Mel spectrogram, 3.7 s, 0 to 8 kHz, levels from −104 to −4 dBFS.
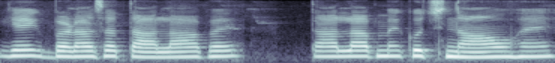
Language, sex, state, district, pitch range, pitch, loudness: Hindi, female, Bihar, Purnia, 210-230 Hz, 220 Hz, -15 LUFS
